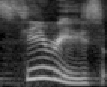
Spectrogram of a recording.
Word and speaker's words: series: The word series, on the other hand, ends with a z sound. Series. So you close it with a z sound, although it's spelled with an s, okay? Series. Serious, series. Three syllables, serious, two syllables. Series, all right?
